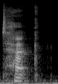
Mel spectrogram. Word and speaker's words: TeX: spelling pronunciation so it's because Tau Epsilon Chi right which are Greek letters is what tech is spelled as and they're kind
